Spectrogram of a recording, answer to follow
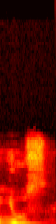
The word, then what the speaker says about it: jus: Se fala, só escreve com j, mas fala como ius, né?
